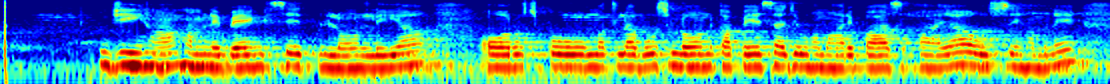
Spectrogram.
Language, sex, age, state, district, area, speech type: Hindi, female, 45-60, Madhya Pradesh, Hoshangabad, urban, spontaneous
